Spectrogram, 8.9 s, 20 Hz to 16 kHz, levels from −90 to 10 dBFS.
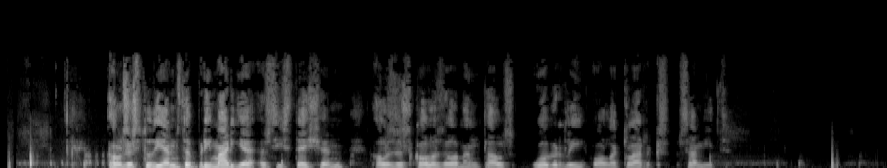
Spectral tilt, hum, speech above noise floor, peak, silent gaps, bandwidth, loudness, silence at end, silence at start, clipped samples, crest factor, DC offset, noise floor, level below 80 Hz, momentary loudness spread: -5.5 dB/octave; none; 42 dB; -2 dBFS; none; 11 kHz; -21 LUFS; 1.75 s; 0.3 s; under 0.1%; 22 dB; under 0.1%; -63 dBFS; -72 dBFS; 23 LU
